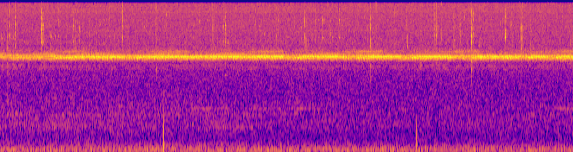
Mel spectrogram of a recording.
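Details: On an autumn night near a garden bonfire, autumn insects keep up a continuous high-pitched ringing drone, broken only by scattered pops of burning wood and a soft low hum of distant cars.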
